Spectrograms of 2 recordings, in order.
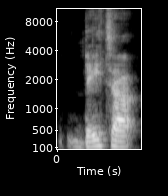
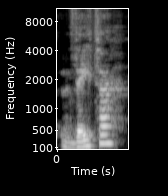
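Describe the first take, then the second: First: The word begins with a hard B sound. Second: The word begins with a V sound. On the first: The speaker calls it wrong. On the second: The speaker calls it right.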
